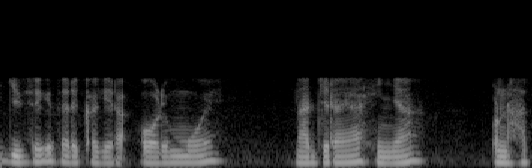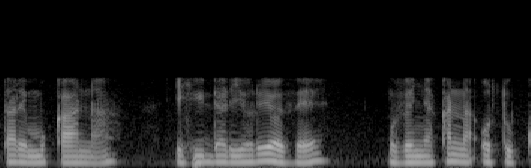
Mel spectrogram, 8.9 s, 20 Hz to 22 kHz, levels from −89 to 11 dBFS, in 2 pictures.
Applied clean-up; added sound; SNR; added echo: none; none; none; none.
